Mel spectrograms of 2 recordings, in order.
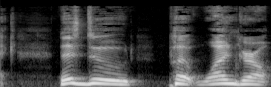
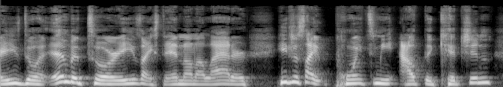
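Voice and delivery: normal talking voice

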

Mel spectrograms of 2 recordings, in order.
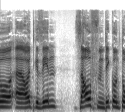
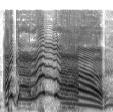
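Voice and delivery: after a shot of liquor; slower than usual. Real, not acted. Yelling after downing the shot.

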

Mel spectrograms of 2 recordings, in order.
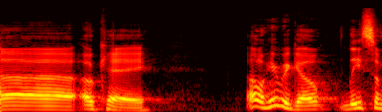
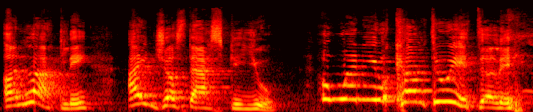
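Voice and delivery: higher-pitched hammed-up Italian accent; 11 semitones higher than usual. Interviewer reading an Italian fan's letter to David, mock Italian accent. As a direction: ham up a broken-English Italian fan. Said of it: "I'm gonna do another accent".

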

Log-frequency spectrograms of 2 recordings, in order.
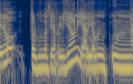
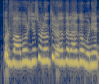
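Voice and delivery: put-on little girl begging her dad, a touch tearful; pleading crying child; 4 semitones higher than usual. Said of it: "llegué a casa llorando". (niña suplicando a su padre, medio llorosa)

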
